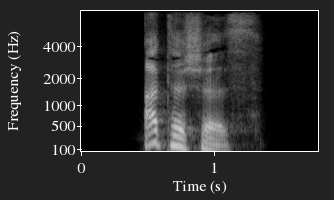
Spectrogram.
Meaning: strong/mixed nominative/accusative neuter singular of attisch
- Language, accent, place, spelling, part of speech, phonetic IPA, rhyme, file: German, Germany, Berlin, attisches, adjective, [ˈatɪʃəs], -atɪʃəs, De-attisches.ogg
